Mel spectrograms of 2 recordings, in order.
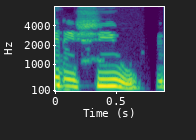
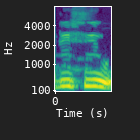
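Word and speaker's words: receive: आप यहां पर देखिए अगर ई और आई साथ में आया है तो हम इ का उच्चारण करेंगे आई का उच्चारण नहीं करेंगे इसको साइलेंट रखेंगे ठीक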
